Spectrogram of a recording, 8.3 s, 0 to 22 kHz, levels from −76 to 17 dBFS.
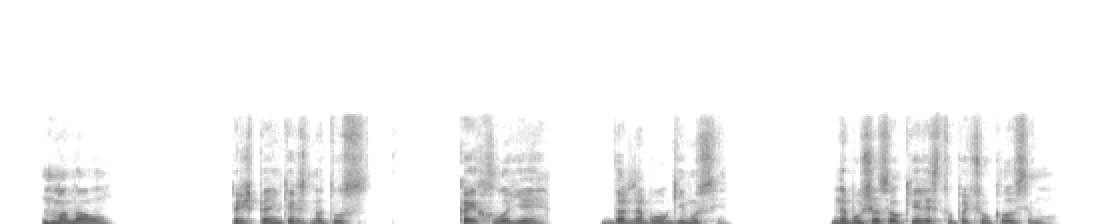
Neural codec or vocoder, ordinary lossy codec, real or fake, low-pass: vocoder, 44.1 kHz, 128 mel bands, Pupu-Vocoder; AAC, 48 kbps; fake; 10.8 kHz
